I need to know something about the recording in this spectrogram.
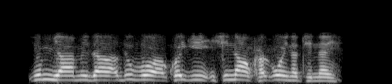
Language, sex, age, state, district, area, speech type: Manipuri, male, 60+, Manipur, Kangpokpi, urban, conversation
